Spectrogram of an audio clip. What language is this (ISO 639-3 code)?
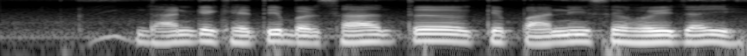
bho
